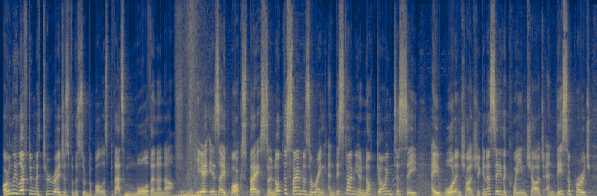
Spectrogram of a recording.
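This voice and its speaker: Male game commentator, slightly raised pitch, voice a touch worn, upbeat explainer; light background hiss. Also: a bit bright. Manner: enthusiastic, conversational, points things out to viewers. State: slightly hoarse voice. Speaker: gameplay commentator. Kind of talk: strategy commentary over gameplay footage.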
